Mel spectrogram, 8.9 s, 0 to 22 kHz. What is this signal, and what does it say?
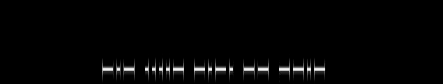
Morse code, heard as a keyed tone, about 17 wpm, 700 Hz. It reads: K4CMQ
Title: USA Call Signs - 5 Characters - 17wpm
